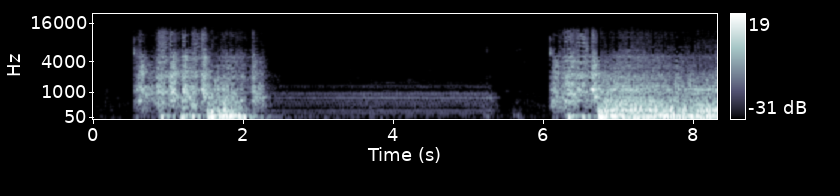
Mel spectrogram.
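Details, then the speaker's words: 2008 Suzuki V-Strom 650 first start after swap to a used engine of unknown history, coolant overfilled; quick crank-and-catch, then an even, steady twin idle with no knocks: normal idle, some exhaust smoke noted. "we are very good it sounds pretty good I thought that might drop"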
